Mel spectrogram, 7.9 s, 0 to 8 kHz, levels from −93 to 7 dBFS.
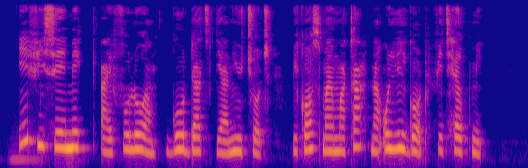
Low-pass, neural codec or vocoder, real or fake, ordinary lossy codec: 7.2 kHz; none; real; none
